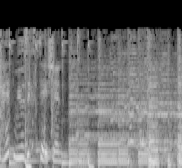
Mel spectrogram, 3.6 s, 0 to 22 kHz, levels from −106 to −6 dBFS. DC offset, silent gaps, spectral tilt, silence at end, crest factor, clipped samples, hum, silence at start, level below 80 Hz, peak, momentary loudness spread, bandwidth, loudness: under 0.1%; none; -4 dB/octave; 0 s; 16 dB; under 0.1%; none; 0 s; -36 dBFS; -10 dBFS; 4 LU; 11 kHz; -26 LUFS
